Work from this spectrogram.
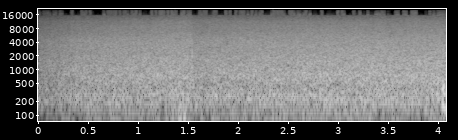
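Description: A waterfall running lightly, with less flow than usual, fills the air with a loud, constant rushing hiss that never lets up and has no voices over it.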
